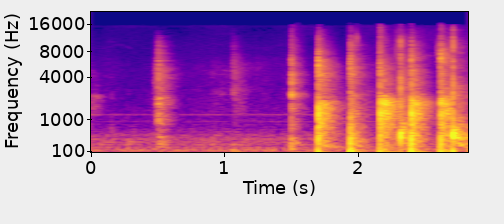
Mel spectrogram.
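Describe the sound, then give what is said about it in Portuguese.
Two isolated hand claps, then a quicker burst of sharp, uneven clapping that grows louder and keeps going to the end, like a small group applauding over a low background rumble. “Palmas.”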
